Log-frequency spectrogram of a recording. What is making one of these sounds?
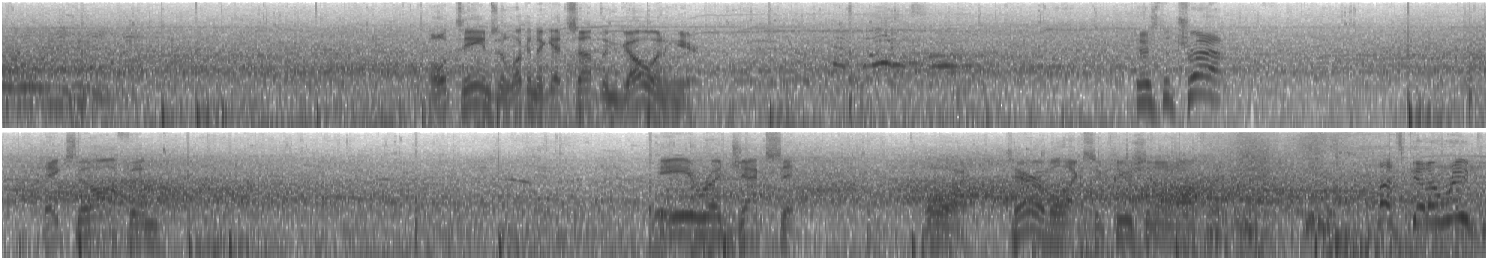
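A large crowd roars in an echoing arena.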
